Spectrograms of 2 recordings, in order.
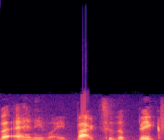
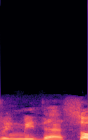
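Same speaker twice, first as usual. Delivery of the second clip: plain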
